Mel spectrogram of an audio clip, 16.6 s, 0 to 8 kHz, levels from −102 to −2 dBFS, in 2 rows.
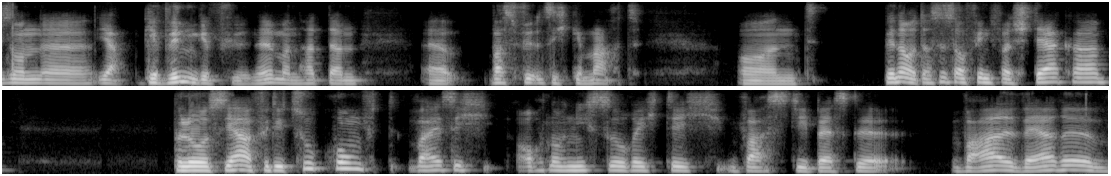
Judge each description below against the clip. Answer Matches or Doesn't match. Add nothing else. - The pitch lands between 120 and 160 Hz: Matches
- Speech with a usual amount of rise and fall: Matches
